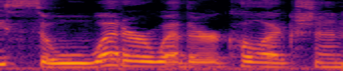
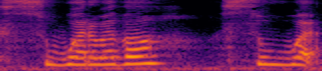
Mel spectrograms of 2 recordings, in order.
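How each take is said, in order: First: Said in the usual way. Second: Put-on quick high Boston accent from the SNL skit, half-hearted; imitating the SNL skit in a higher Boston accent. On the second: She quotes the SNL skit in a jokey Boston accent. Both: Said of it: "I can't even do the Boston accent".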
